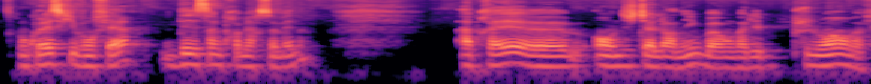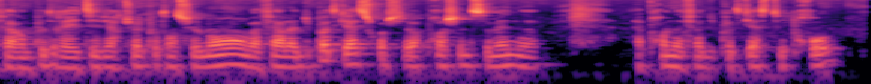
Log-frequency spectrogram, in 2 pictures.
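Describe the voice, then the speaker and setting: A man with medium pitch and fairly even intonation speaks at a very fast pace, broken by long, frequent pauses. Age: 40s. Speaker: school founder and entrepreneur. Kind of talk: podcast interview. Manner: casual.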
